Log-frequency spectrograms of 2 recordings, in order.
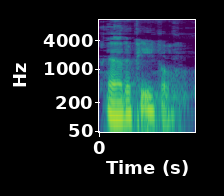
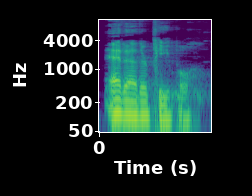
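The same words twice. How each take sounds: First: Softer echo. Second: Quiet. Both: Real, not acted.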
